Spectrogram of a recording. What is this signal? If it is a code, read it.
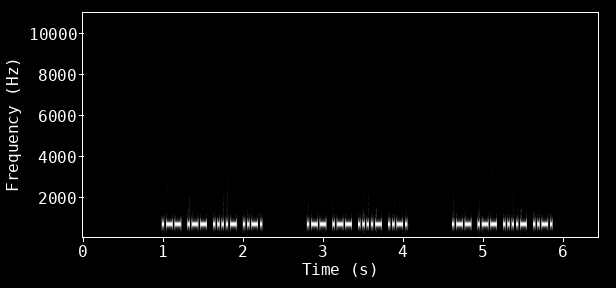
Morse code, heard as a keyed tone, about 44 wpm, 700 Hz. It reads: WW4F WW4F WW4F
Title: USA Call Signs - 4 Characters - Repeated 3x - 45wpm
